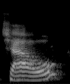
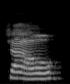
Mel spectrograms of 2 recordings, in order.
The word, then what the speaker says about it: ciao: goodbye ciao yeah and you can really hear all the vowels in this italian as we were saying with campania is a very musical language and a very phonetic language so um you have three vowels in there and you can actually hear them if you go in slow motion so that's beautiful ciao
